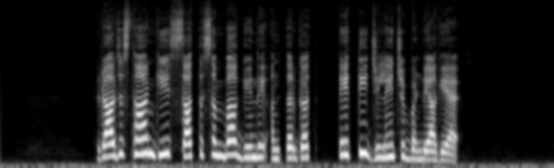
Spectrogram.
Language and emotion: Dogri, neutral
